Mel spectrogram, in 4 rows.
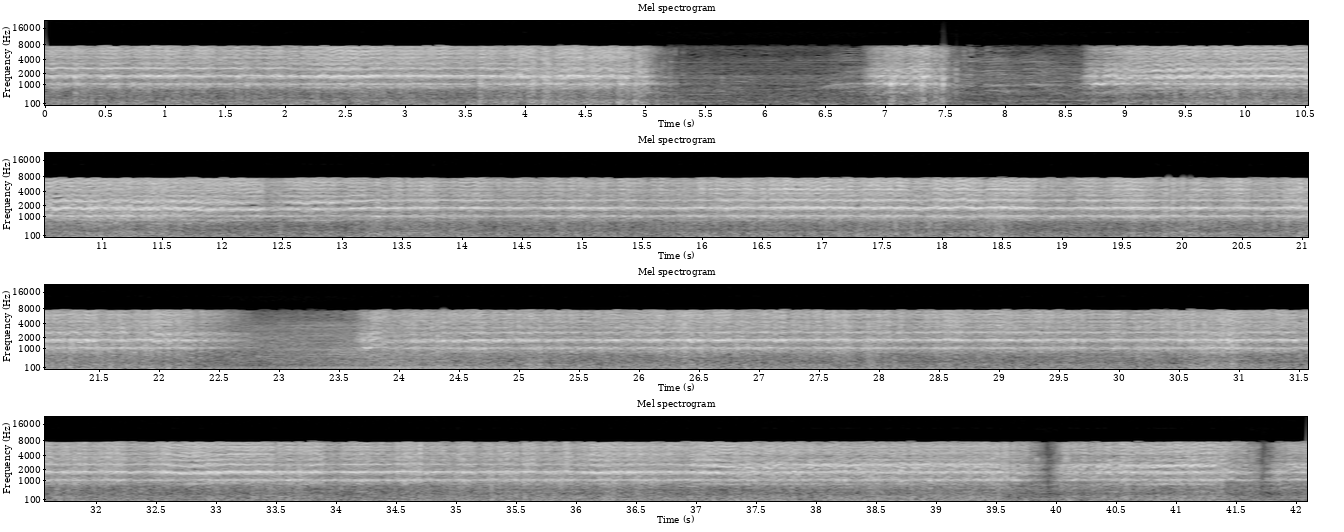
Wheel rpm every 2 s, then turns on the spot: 230, 230, 120, 40, 80, 200, 210, 230, 230, 230, 230, 50, 210, 230, 240, 230, 230, 230, 220, 180, 130.
none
